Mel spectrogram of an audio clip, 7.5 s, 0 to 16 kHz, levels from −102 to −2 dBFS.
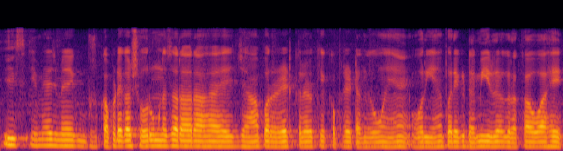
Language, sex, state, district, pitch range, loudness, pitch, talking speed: Hindi, male, Uttar Pradesh, Etah, 120-130 Hz, -23 LUFS, 125 Hz, 240 wpm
